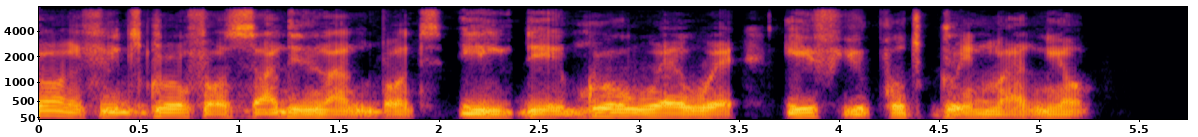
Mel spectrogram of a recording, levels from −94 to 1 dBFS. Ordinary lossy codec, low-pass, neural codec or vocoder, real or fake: none; 7.2 kHz; codec, 16 kHz, 2 kbps, FreqCodec, larger model; fake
